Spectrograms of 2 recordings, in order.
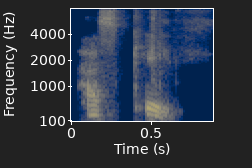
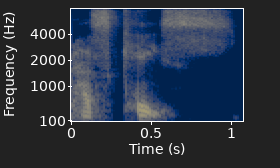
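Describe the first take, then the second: First: The word ends with a th sound. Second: The word ends with an s sound. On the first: This is how it was probably pronounced in ancient times. "they probably said Haskaith" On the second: This is a modern pronunciation. "We would pronounce it either Haskate or Haskase"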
